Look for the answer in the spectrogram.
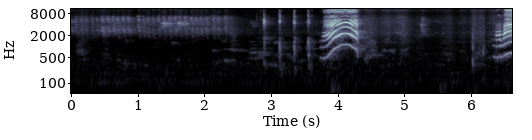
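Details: Indian ringneck parakeet, a pet that talks and says mummy and papa. Faint hissy chatter and a few sharp clicks lead into a loud arched, speech-like syllable, with another starting at the very end.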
